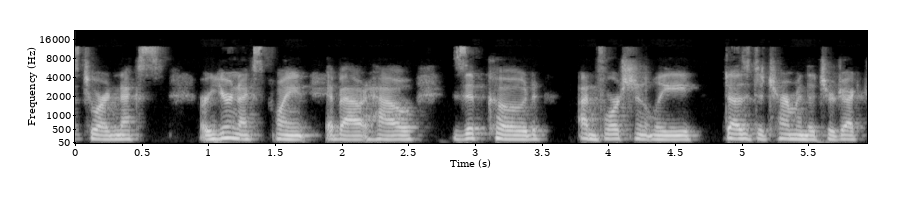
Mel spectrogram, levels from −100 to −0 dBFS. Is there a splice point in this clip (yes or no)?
yes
